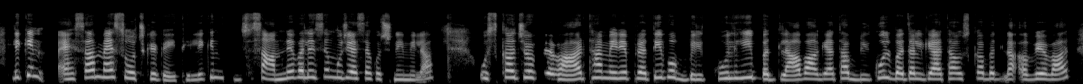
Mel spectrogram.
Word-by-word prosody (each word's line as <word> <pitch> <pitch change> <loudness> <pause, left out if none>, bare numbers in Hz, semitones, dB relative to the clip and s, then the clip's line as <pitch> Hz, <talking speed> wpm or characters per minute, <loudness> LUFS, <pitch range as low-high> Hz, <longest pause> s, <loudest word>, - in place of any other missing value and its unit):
लेकिन 370 0 +3 0.3
ऐसा 320 +6 +2
मैं 335 -1 +4
सोच 290 -5 -1
के 250 - -1
गई 200 -5 -4
थी, 205 - -9
लेकिन 305 +7 -5 0.2
सामने 240 +6 +1
वाले 325 0 +1
से 345 - -5
मुझे 310 -3 +1
ऐसा 275 -1 -2
कुछ 255 -2 -2
नहीं 225 -1 -2
मिला। 215 +7 -4 0.5
उसका 310 +3 +1
जो 315 - +3
व्यवहार 245 -3 +2
था 310 0 +3
मेरे 285 -1 +4
प्रति, 280 +2 +1
वो 325 0 0 0.2
बिल्कुल 260 +5 -4
ही 325 - +4
बदलाव 220 0 +1
आ 250 - +4
गया 245 0 0
था, 280 - +3
बिल्कुल 225 +7 -4
बदल 260 0 +1
गया 245 - +5
था 260 - +1
उसका 260 +2 -4
बदला 245 -1 -3
अ, 235 - -4
व्यवहार 245 +3 +1
265 Hz, 205 wpm, -24 LUFS, 235-310 Hz, 0.5 s, गया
